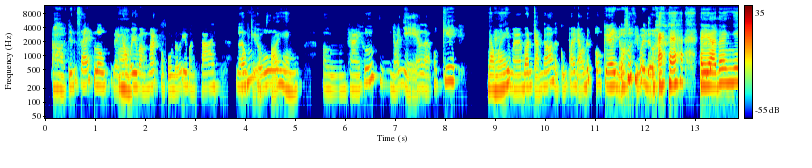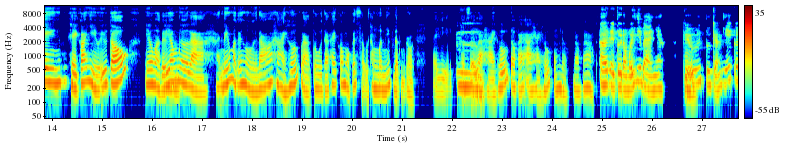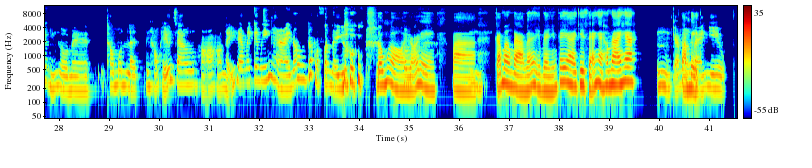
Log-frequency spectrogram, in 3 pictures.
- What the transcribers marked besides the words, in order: other background noise; tapping; laughing while speaking: "nữa"; laughing while speaking: "À"; laughing while speaking: "được"; laugh; laughing while speaking: "funny luôn"
- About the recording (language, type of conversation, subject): Vietnamese, unstructured, Tại sao sự hài hước lại quan trọng trong việc xây dựng và duy trì một mối quan hệ bền vững?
